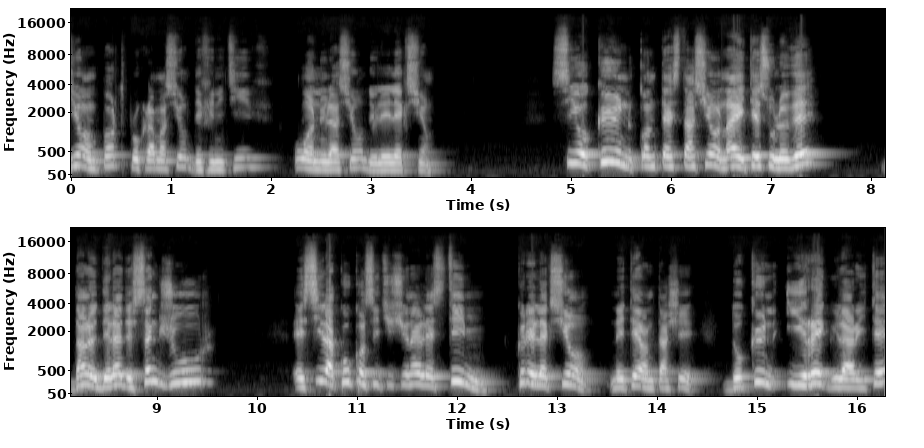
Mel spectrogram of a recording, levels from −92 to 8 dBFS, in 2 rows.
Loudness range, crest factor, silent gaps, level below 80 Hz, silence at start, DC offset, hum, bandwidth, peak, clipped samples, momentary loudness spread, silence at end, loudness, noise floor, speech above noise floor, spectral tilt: 7 LU; 16 dB; none; -68 dBFS; 0 s; under 0.1%; none; 14.5 kHz; 0 dBFS; under 0.1%; 14 LU; 0 s; -16 LUFS; -75 dBFS; 59 dB; -4.5 dB/octave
